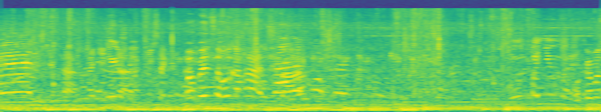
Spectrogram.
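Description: Several people's voices talking and calling out over one another, with a steady low hum underneath.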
